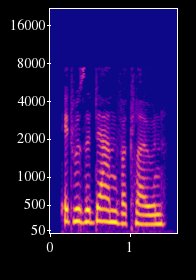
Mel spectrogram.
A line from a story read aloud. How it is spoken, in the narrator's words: I said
